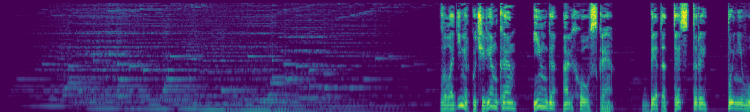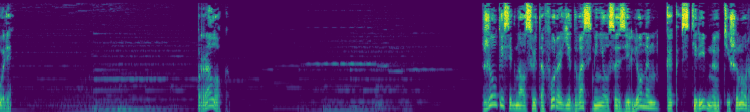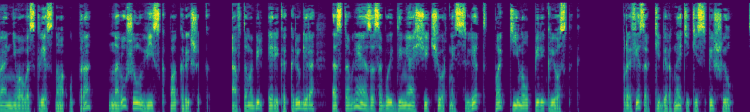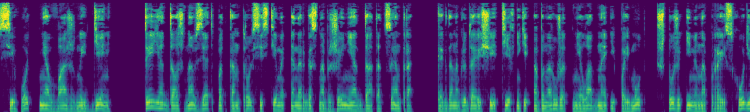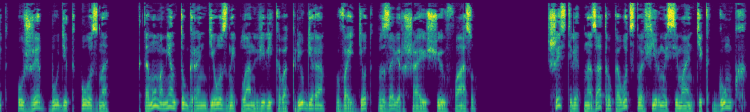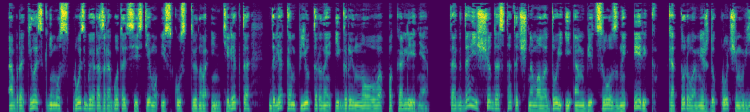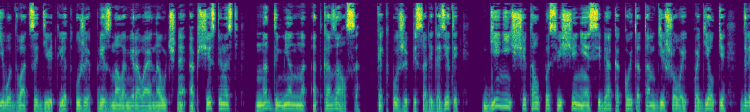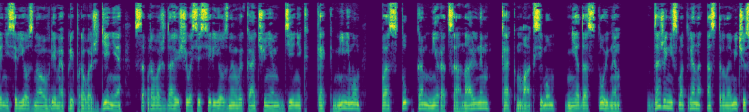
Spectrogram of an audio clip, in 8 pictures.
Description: ЖанрЮмор и сатира, Фэнтези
